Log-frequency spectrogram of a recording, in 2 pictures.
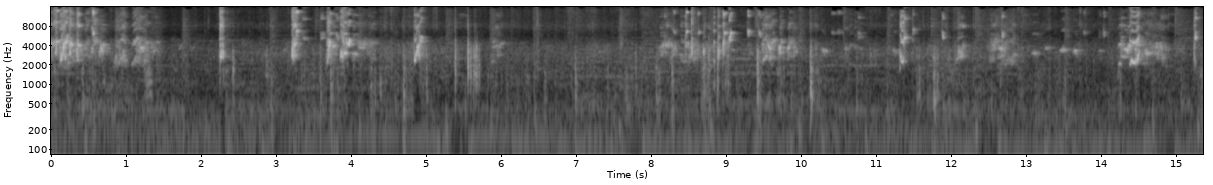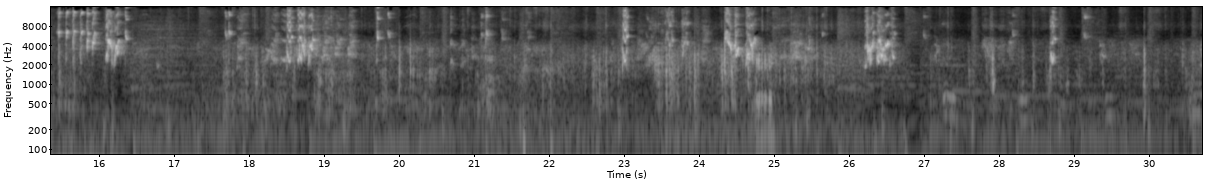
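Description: Lovebirds squawking in short, shrill bursts again and again as they are handled and caged, over steady background music with a low beat.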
